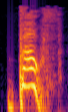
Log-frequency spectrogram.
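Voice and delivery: shrieked, very high and loud; furious scream. Acted. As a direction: scream it at him. Woman screams back in a fight.

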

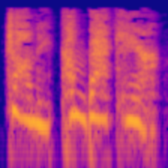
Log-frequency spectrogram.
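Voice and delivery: high, sharp call. A narrator's reading. Mother calling her runaway boy, sharply. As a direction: call the child back sharply. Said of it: "And then sharply".

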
